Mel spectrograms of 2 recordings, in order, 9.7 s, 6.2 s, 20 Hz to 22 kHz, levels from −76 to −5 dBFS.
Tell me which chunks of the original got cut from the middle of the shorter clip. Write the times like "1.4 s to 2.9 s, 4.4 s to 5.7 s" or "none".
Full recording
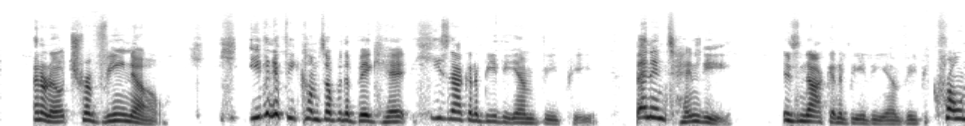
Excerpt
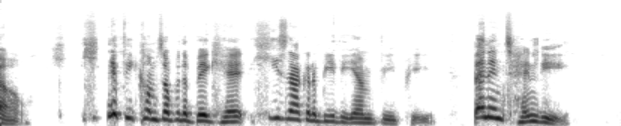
2.4 s to 2.7 s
